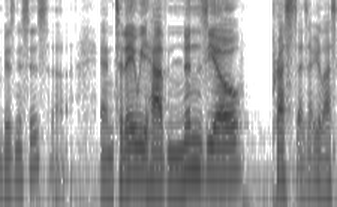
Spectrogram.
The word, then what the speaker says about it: Nunzio: But Nunzio. We'll go with Nunzio. You said it right. Yeah, Nunzio. Thank you.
